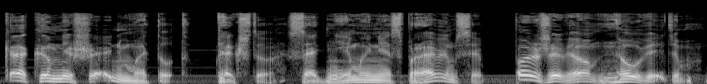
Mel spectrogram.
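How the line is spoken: Old man sighing. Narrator (Russian): дед вздохнул

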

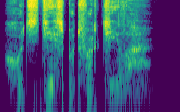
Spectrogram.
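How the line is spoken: Relieved exhale. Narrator (Russian): С облегчением выдохнул сталкер

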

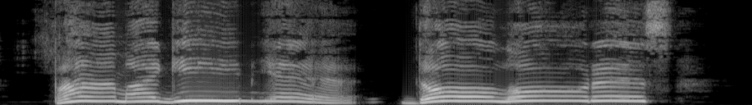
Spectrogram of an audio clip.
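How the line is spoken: Moaning. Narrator (Russian): Я застонала

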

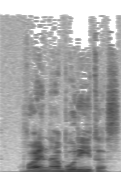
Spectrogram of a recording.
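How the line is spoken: Satyr yelling. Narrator (Russian): завопил сатир

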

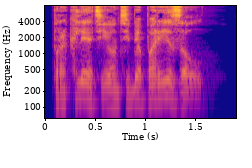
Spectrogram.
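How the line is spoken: Shout. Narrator (Russian): крикнул кто-то

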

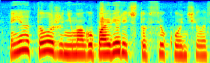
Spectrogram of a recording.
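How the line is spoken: Muttering. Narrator (Russian): пробормотала

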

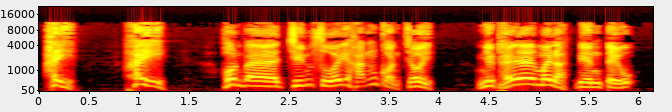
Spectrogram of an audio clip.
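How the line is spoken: Gleeful old man exclaiming. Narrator (Vietnamese): lão đắc ý la lên

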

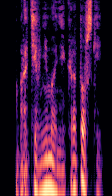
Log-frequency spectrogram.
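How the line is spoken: Whisper. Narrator (Russian): шепнула мне Ева

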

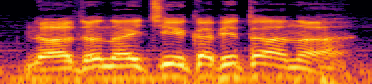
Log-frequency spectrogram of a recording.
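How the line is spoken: Shouting. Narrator (Russian): крикнул Саид

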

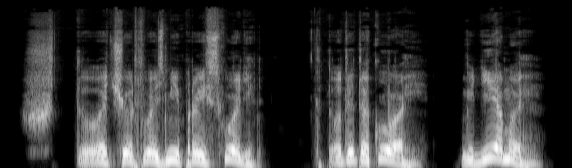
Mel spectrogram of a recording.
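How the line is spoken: Weak, frightened question. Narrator (Russian): голос выдавал его, прозвучав слабо и испуганно, когда он спросил

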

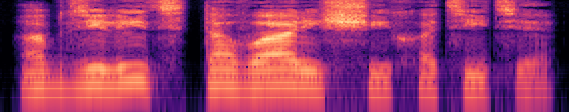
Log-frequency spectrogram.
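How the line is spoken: Stern scolding. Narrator (Russian): грозно стыдила она

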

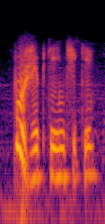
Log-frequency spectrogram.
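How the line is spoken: Gentle, young man. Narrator (Russian): ласково сказал юноша

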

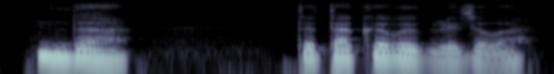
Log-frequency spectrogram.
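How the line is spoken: Hoarse. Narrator (Russian): хрипло произнес Дарт

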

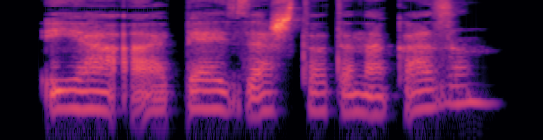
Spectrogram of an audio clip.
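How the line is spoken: Drunken voice question. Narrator (Russian): Дима пьяным голосом спросил

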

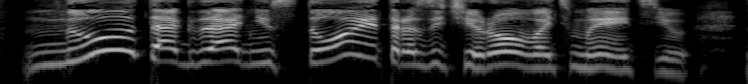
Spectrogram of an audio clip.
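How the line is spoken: Laughing woman. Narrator (Russian): засмеялась дама

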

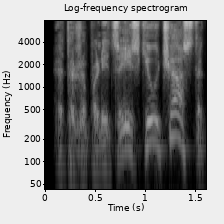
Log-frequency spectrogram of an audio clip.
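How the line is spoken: Exclaiming. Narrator (Russian): воскликнул Додо

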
